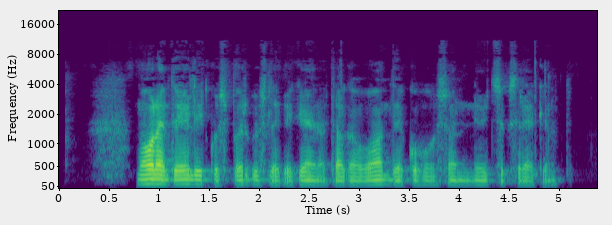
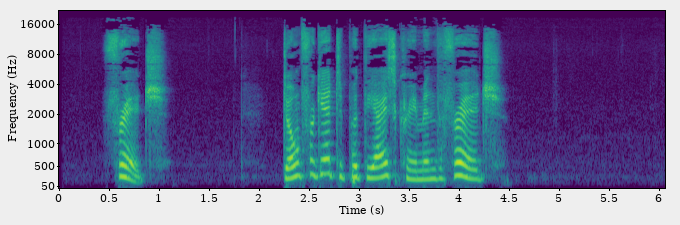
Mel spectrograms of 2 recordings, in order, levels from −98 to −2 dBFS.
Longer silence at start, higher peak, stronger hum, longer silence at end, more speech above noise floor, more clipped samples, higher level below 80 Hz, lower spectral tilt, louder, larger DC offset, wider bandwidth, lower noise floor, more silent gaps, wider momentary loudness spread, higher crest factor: about the same, 0.35 s vs 0.45 s; about the same, 0 dBFS vs -2 dBFS; neither; second, 0.4 s vs 1.65 s; second, 24 dB vs 49 dB; neither; first, -56 dBFS vs -70 dBFS; first, -7.5 dB/octave vs -2.5 dB/octave; second, -26 LUFS vs -21 LUFS; neither; second, 11 kHz vs 19 kHz; second, -50 dBFS vs -69 dBFS; neither; first, 17 LU vs 9 LU; about the same, 26 dB vs 22 dB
